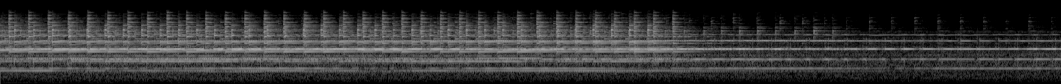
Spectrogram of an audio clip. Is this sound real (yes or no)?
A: yes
